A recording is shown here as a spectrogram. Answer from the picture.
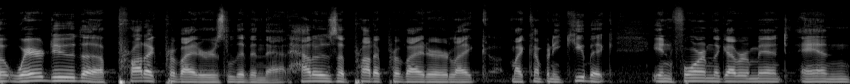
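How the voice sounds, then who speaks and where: A plain, everyday voice from a man with an American accent, medium in pitch with ordinary pitch variation, at a fairly slow pace on a very clean recording with a silent background. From United States. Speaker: audience member, traffic industry professional. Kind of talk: audience question.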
